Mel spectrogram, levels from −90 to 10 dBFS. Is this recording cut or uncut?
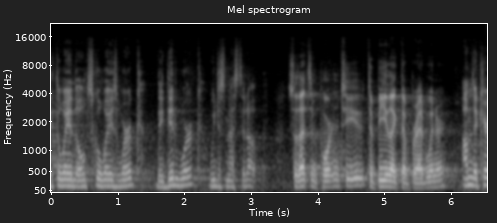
cut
